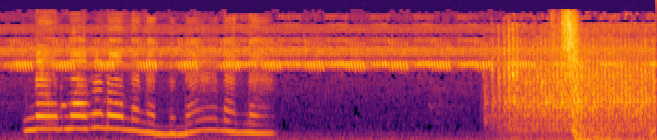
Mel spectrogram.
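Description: A short pitched voice-like sound that falls and then rises in pitch. About five seconds in, a toy tractor's motor noise starts and grows louder, with a sharp click as it gets going.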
